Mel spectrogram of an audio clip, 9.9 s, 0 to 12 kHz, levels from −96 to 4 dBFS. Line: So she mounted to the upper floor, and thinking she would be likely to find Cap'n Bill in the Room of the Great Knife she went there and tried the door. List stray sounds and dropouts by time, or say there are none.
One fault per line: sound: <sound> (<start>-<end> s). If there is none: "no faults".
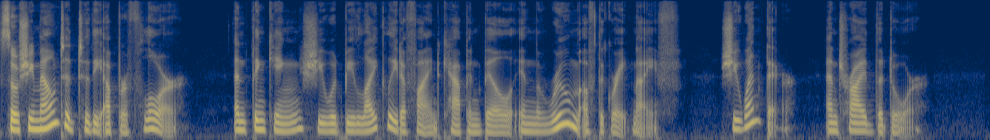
no faults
